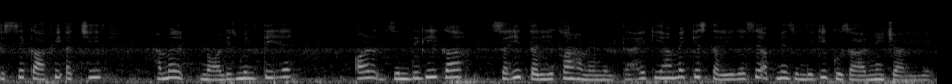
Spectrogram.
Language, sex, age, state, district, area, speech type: Urdu, female, 18-30, Uttar Pradesh, Shahjahanpur, urban, spontaneous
